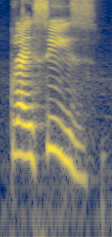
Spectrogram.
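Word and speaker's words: crises: क्राइसिस का क्राइसीज, ठीक है, बोलने में देखिए प्रोनाउंसिएशन इसकी, क्राइसिस, क्राइसीज, ठीक है।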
